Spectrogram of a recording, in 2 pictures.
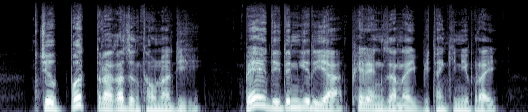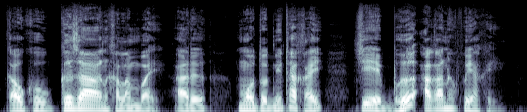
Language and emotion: Bodo, disgusted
